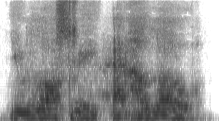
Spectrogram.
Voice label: Death Knight Male Low Pissed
